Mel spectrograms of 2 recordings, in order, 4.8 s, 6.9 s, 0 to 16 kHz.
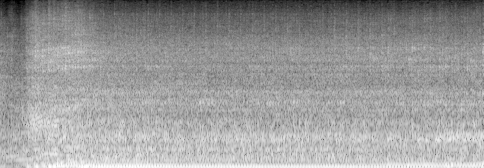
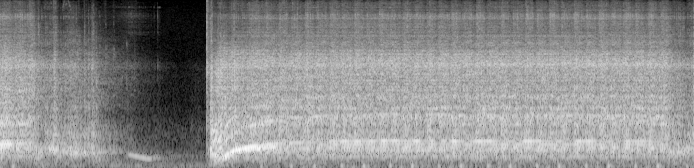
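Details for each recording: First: Ferguson TEA20 tractor during restoration, freshly rewired with a new distributor condenser and ignition timing only roughly set: steady, even fast idle with no knocks or misses, sounding good while timing is adjusted. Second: Ferguson TEA20 tractor, compression test during restoration: starter spins fast and evenly with no slowing on compression strokes; tester needle shows no deflection on these cylinders, only one cylinder, likely the firing one, has compression.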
